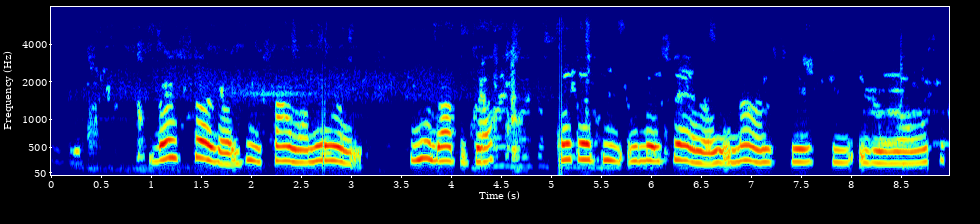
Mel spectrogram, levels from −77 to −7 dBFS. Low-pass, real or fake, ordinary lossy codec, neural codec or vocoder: 7.2 kHz; fake; none; vocoder, 24 kHz, 100 mel bands, Vocos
